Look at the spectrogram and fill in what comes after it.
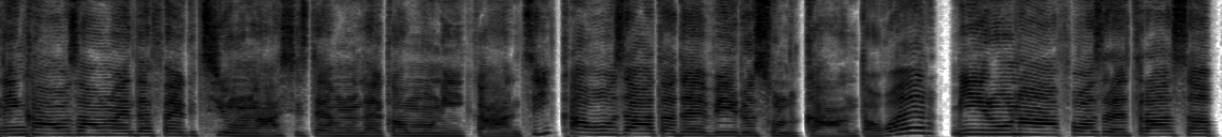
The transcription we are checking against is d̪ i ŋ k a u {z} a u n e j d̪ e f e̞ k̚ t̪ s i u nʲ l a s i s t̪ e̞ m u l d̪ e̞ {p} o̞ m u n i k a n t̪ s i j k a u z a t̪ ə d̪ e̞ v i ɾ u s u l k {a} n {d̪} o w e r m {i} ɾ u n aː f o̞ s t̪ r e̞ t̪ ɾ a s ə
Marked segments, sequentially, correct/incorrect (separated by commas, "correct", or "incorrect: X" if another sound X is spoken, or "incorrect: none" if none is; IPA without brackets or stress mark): correct, incorrect: k, correct, incorrect: t̪, correct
